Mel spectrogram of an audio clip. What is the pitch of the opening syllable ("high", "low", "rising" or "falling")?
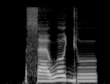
low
